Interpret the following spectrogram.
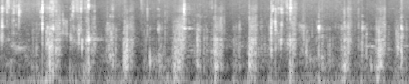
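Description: Close-miked chewing of a raw garlic clove: a rapid run of crisp, crunchy bites, a few a second.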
